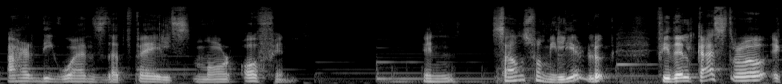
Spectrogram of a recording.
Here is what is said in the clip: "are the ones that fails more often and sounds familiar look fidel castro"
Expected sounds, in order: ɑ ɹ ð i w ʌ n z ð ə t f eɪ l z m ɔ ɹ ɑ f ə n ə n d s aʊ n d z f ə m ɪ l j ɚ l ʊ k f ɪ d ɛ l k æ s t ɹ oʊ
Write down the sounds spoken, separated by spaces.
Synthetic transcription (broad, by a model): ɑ ɹ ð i w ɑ n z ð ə t f eɪ l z m ɔ ɹ ɑ f ə n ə n s aʊ n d s f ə m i l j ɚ l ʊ k f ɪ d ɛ l k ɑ s t ɹ oʊ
